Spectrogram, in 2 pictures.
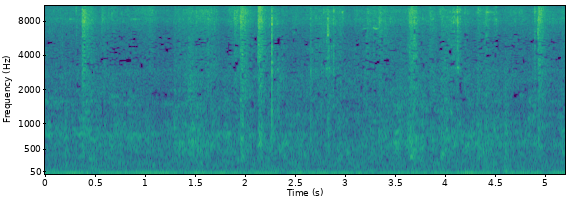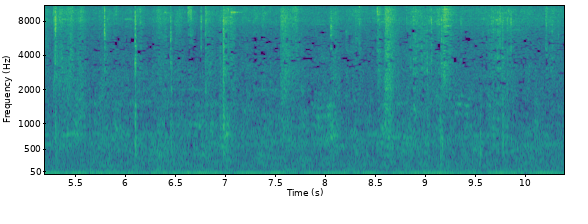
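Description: Busy restaurant dining room: frequent light clinks of metal cutlery on ceramic plates over steady background chatter and a low hum.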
